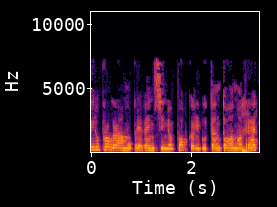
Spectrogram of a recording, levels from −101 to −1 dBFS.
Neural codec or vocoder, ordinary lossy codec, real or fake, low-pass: none; MP3, 32 kbps; real; 7.2 kHz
